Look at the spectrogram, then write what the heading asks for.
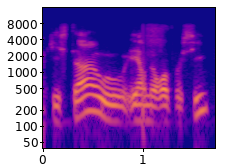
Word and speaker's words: Qista: un mot assez court cinq lettres qui peut-être prononcé en anglais même en provenance de l'Asie on arrive à dire Kista ou et en Europe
